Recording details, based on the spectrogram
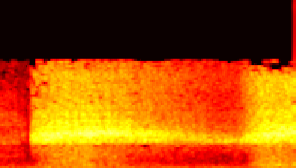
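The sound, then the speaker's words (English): Icy wind hisses and whistles through radar dishes above a vessel's bridge and conning tower at sea, in a steady, high-pitched rush that starts abruptly, eases slightly in the middle, then swells louder again near the end. No one speaks. “And you could hear that wind hissing and whistling through those radar dishes just above us.”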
